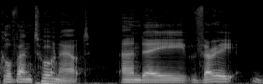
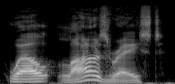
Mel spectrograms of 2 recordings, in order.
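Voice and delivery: ordinary delivery

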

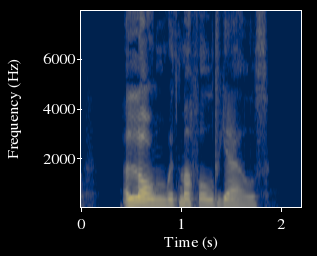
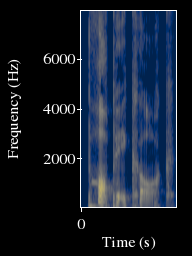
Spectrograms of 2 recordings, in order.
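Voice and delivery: scoffing; slower than usual. Acted. Woodliffe scoffs.

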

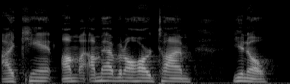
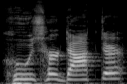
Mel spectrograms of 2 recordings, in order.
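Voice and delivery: slow, louder impatient repeat of the question; mock her testy insistence, higher and louder; upset receptionist; 7 semitones higher, 7 dB louder, slower than usual. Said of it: "already she's getting, like, upset".

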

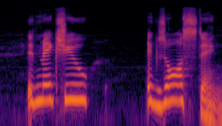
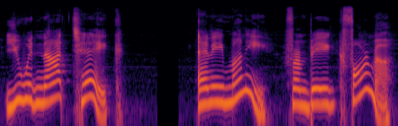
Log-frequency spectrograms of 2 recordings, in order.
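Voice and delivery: normal talking voice

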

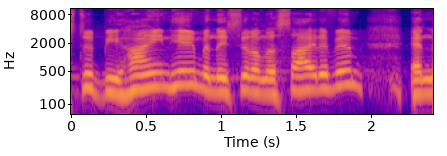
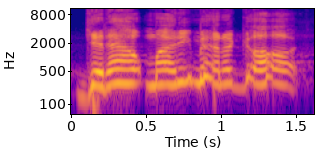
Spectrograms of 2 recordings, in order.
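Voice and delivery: urging driver; 7 semitones higher, 6 dB louder than usual. Retold or imitated.

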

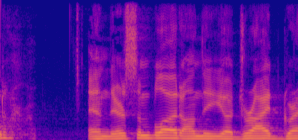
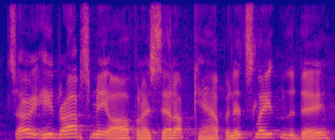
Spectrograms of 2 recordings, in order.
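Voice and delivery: ordinary talk

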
